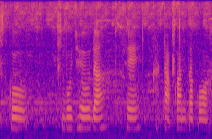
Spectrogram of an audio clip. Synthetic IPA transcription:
ku | bod͡ʒəuda | se | kʰaʈa̰ʔkant̪akua

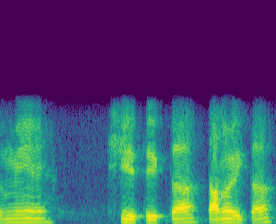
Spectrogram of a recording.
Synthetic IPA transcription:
t̪umi | ʃit̪ik̚t̪at̪anoɭik̚t̪a

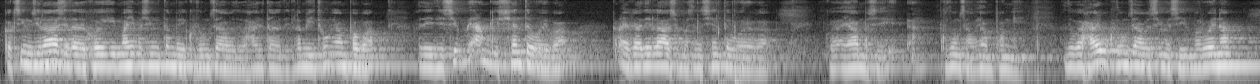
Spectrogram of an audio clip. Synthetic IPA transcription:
kɐk̚siŋzilas̬idɐɐjkʰojɡimahimɐsiŋitɐmbɐɡikʰudoŋsabɐduɦajɾitʰaɡɐdilɐmbitʰoŋjampʰɐbɐ | ɐdedisik̚mɐjamɡisentɐɾojbɐ | kɐɾajkajdelasumɐsinɐsentɐɾojɾɐɡɐ | ɐkʰojɐjamɐsikʰudoŋsabɐjampʰɐŋːiɐduɡɐɦajbɐkʰudoŋt͡ʃabɐsiŋɐsimɐɾojnɐ

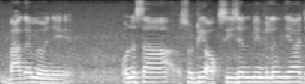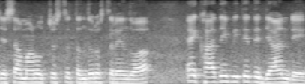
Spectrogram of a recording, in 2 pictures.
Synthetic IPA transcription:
baːɡəmẽʋɐɲe | ʊ̰nsãsʊʈʰiɔːksiːd͡ʑənbɪmɪlə̃nd̪iaːɦd͡ʑɐɦɪ̃sãmaːɳ̤ũt͡ɕʊst̪t̪ɐ̃nd̪ʊɾʊst̪ɾɐɦə̃n̆d̪oaːɦ | ɛ̃ːkʰaːd̪ep̬iːt̪et̪ed̪ʱjaːnɗeː

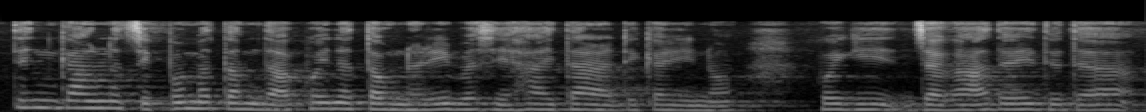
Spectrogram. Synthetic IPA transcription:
tinkaŋnɐt͡ʃik̚pɐmɐtɐmdɐːkʰojnɐtɐwnɐɾibɐsiɦajtaɾɐdikɐɾino | ɐkʰojɡid͡ʒɐɡadojdudɐ

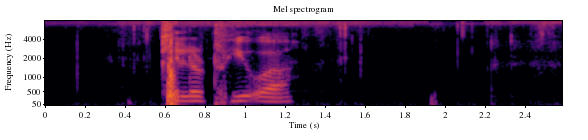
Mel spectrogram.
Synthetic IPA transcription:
kʰiloʈʰujuʔa

